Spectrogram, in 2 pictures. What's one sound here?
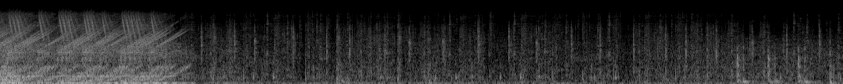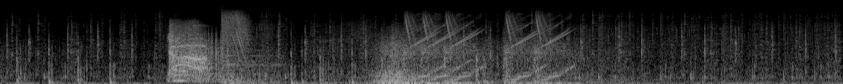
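Footsteps patter quickly as a warrior runs.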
